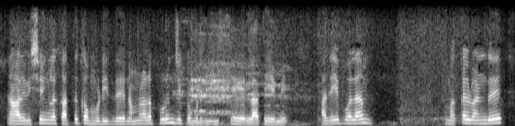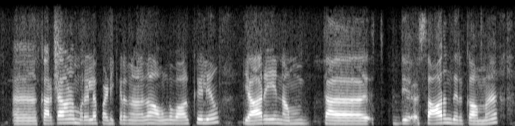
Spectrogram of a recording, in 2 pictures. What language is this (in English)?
Tamil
